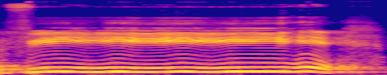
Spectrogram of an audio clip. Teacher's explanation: آگے جائے لین ہے، تو تھوڑا سا اس کو لمبا کر کے پڑھیں گے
